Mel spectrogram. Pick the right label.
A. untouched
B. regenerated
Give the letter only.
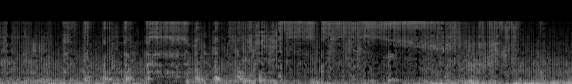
B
